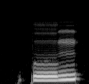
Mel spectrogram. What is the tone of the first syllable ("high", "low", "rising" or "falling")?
rising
